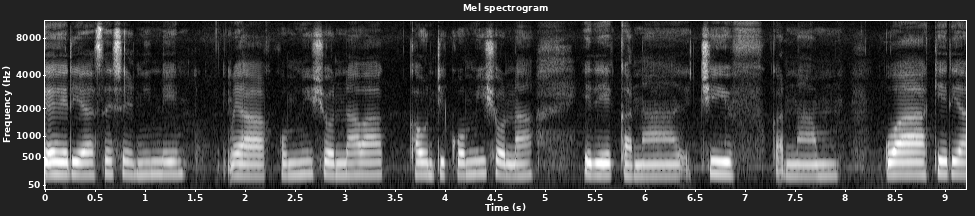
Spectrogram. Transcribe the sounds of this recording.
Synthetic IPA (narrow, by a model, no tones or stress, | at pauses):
eɾiaseʃeninejakomiʃonaβa | kauntikomiʃonaeɾekanat͡ʃifka̰na | kwakeɾia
